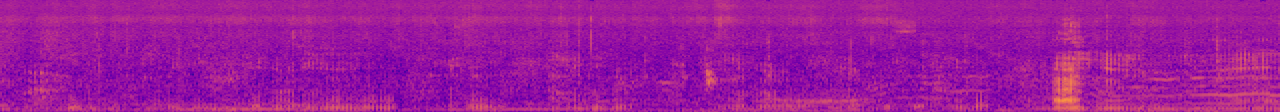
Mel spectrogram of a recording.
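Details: Lions bringing down a wildebeest around Kruger National Park, South Africa, seen from a safari vehicle; steady low growling throughout, then a sudden harsh snarl with a higher, strained cry just before the end.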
